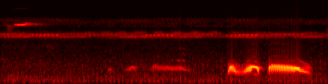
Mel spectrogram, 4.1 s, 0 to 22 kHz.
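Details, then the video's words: Spotted dove decoy call of the "kuk 1" style, used to lure wild birds at branch and ground level: faint soft coos, then one loud low two-part coo, a short wavering note and a longer steady one, over a steady high insect hum. "SUARA PANCINGAN BURUNG TEKUKUR,KUK 1 DI RANTING &TANAH"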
